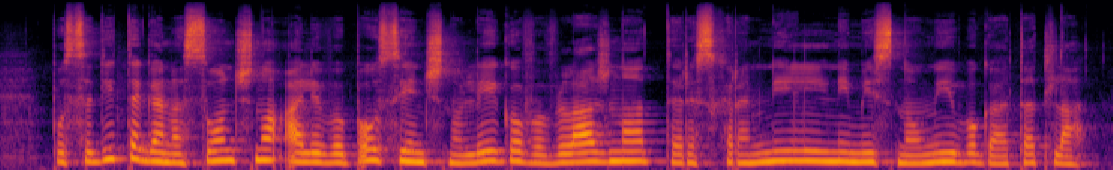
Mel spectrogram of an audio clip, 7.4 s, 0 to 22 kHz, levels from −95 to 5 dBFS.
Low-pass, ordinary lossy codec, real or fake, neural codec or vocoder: 19.8 kHz; none; real; none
